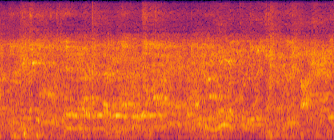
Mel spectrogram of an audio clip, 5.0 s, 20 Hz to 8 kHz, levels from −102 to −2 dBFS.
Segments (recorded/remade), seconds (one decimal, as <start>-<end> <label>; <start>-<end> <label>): 0.0-3.1 remade; 3.1-3.9 recorded; 3.9-5.0 remade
